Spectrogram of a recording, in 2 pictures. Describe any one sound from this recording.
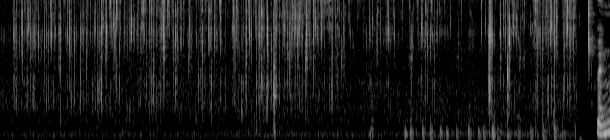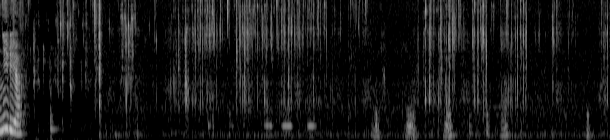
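A young woman slurps noodles loudly and close up.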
